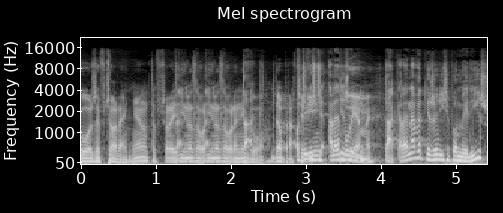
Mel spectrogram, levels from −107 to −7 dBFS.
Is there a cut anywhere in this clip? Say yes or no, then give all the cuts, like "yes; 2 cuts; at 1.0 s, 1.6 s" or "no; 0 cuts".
yes; 2 cuts; at 1.6 s, 3.4 s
